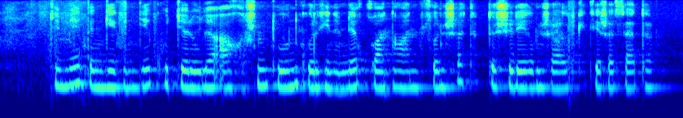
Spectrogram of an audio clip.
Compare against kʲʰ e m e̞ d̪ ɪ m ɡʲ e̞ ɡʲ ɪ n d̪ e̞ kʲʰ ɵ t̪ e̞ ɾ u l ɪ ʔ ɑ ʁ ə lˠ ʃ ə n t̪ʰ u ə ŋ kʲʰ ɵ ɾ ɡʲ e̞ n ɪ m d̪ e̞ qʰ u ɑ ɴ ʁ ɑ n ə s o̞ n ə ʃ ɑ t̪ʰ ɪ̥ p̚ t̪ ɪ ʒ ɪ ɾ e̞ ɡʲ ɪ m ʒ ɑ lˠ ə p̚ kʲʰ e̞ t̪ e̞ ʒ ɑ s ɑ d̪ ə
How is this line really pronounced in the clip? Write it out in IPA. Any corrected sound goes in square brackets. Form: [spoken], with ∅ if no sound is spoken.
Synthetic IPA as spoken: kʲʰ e m e̞ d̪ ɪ [ŋ] ɡʲ e̞ ɡʲ ɪ n d̪ e̞ kʲʰ ɵ t̪ e̞ ɾ u l ɪ ʔ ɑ ʁ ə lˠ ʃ ə n t̪ʰ u ə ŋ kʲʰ ɵ ɾ ɡʲ e̞ n ɪ m d̪ e̞ qʰ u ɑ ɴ ʁ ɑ n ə s o̞ n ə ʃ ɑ t̪ʰ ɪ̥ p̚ t̪ ɪ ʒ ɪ ɾ e̞ ɡʲ ɪ m ʒ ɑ lˠ ə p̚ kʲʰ e̞ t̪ e̞ ʒ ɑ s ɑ d̪ ə

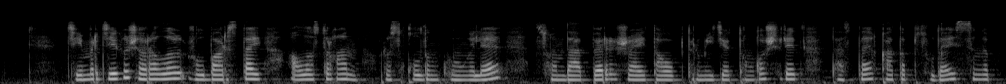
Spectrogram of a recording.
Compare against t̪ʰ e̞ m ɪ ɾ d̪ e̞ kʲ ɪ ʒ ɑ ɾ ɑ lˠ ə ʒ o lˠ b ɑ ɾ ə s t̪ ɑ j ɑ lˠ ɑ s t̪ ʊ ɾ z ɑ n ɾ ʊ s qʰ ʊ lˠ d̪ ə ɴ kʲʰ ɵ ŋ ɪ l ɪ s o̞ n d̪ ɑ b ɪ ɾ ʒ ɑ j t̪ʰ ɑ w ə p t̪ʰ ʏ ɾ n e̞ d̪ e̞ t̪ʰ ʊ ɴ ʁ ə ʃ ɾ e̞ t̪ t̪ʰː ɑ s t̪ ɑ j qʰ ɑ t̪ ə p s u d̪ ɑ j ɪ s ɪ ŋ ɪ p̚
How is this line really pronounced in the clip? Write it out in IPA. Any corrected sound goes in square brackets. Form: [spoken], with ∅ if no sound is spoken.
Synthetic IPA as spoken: t̪ʰ e̞ m ɪ ɾ d̪ e̞ [ɡʲ] ɪ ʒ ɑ ɾ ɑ lˠ ə ʒ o lˠ b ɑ ɾ ə s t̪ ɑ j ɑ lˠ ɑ s t̪ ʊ ɾ [ʁ] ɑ n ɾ ʊ s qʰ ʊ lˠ d̪ ə ɴ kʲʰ ɵ ŋ ɪ l ɪ s o̞ n d̪ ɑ b ɪ ɾ ʒ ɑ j t̪ʰ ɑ w ə p t̪ʰ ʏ ɾ [m] e̞ d̪ e̞ t̪ʰ ʊ ɴ ʁ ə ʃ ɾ e̞ t̪ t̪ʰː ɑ s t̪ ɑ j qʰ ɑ t̪ ə p s u d̪ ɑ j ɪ s ɪ ŋ ɪ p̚

